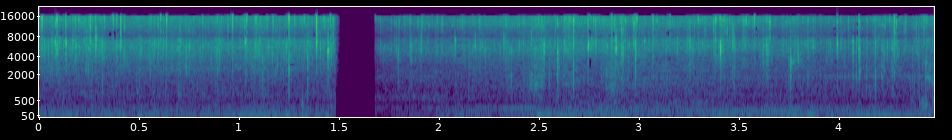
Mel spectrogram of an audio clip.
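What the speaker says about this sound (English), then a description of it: "I'm gonna put some bacon grease in there and we'll cook up those eggs" Steady crackling sizzle of eggs frying in bacon grease in a cast iron pan, a continuous bright hiss with small pops, briefly cutting out for a moment partway through.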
